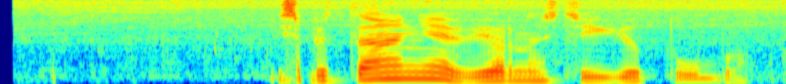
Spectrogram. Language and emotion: Russian, neutral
